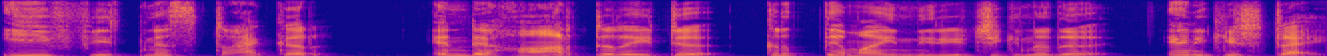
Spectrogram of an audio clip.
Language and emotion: Malayalam, surprised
